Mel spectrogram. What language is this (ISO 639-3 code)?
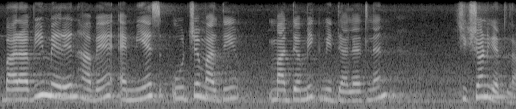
kok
